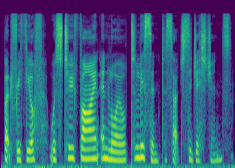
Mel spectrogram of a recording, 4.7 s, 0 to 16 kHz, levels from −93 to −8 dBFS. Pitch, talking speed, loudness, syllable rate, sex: 195 Hz, 155 wpm, -19 LUFS, 3.7 syllables/s, female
